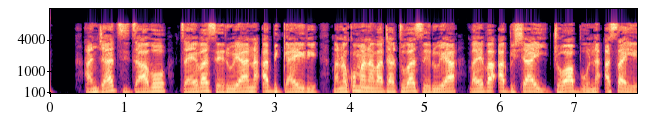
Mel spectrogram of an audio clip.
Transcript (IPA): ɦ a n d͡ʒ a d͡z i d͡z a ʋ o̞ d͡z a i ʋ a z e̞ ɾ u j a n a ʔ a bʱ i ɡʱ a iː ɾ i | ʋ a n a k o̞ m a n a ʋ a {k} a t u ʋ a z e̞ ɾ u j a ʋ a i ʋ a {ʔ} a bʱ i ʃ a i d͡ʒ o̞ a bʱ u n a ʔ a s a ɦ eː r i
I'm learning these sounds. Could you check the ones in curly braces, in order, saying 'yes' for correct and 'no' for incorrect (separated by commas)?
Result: no, yes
